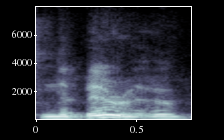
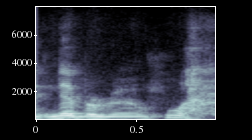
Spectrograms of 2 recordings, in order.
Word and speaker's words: Nibiru: I understand the problem the best pronunciation is Nibiru but a lot of people say Nibiru whatever I may go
